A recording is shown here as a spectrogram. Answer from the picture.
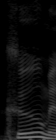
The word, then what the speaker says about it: Coom: Or they're like Coomb? And I'm like, there's no B. Like, where did you get a B? – That's like Coombs.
